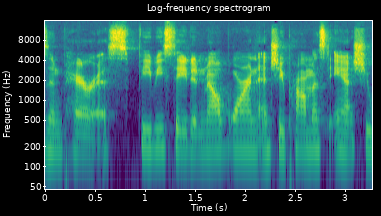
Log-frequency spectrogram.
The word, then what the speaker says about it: Melbourne: you would say it Melbourne oh oh I'm saying it wrong pause please so we just did uh some quick Googling and I have been pronouncing I was saying Melbourne it's melbour so my apologies I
